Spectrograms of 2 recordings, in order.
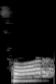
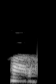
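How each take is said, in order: First: The word is said with its full vowel. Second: The word is reduced to a quick 'far'. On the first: The speaker calls it wrong. "ফর না হয়ে" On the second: The speaker calls it right. "ফার হবে এবং উচ্চারণটি দ্রুত হবে"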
